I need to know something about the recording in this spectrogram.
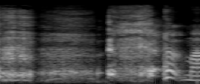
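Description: A woman coughing, two harsh coughs, the first at the start and the second about a second in. It is a lingering cough, which she puts down to the remnants of a chest infection.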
